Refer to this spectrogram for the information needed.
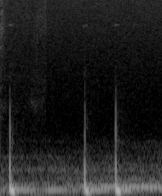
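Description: A deep, muffled heartbeat thumps three times over a steady low hum, the last two beats coming close together like a lub-dub pulse, with no voices.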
